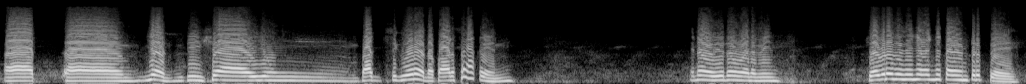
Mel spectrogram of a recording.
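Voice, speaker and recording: A man's voice: sits high, a little slow, long pauses, a little mellow, smooth, rough recording. A man with a Filipino accent chatting casually and easygoing in Taglish as he vlogs from inside a motorcycle helmet. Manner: easygoing Taglish code-switching. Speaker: motorcycle vlogger. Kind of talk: casual rambling vlog chat while riding. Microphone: helmet intercom or action camera mic. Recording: helmet mic with engine and road noise.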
